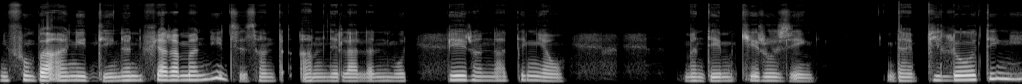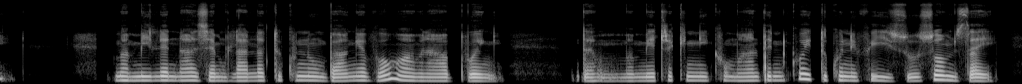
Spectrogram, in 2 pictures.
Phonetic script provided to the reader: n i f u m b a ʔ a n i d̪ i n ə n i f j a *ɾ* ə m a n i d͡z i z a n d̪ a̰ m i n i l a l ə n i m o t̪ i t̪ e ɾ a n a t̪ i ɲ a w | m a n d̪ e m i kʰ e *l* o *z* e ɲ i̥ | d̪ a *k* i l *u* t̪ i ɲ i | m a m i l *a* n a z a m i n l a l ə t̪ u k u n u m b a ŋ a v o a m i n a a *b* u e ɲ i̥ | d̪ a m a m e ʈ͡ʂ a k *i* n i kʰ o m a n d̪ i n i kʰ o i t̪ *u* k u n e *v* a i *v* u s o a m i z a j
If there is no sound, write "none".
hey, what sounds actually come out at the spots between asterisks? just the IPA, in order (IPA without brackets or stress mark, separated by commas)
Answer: ɾ, ɾ, z, p, o, a, b, i, u, f, z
